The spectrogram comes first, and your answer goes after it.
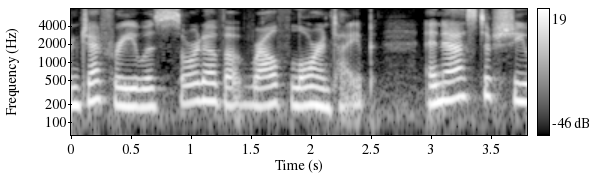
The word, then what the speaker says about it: Ralph Lauren: And let's say it correctly, Ralph Lauren.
